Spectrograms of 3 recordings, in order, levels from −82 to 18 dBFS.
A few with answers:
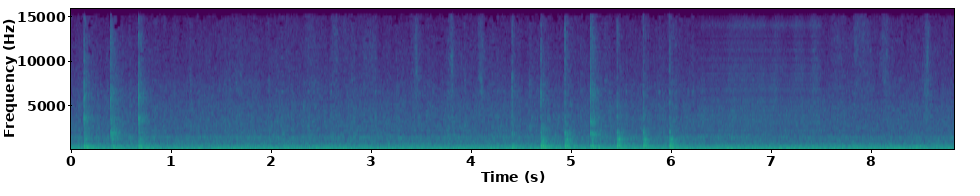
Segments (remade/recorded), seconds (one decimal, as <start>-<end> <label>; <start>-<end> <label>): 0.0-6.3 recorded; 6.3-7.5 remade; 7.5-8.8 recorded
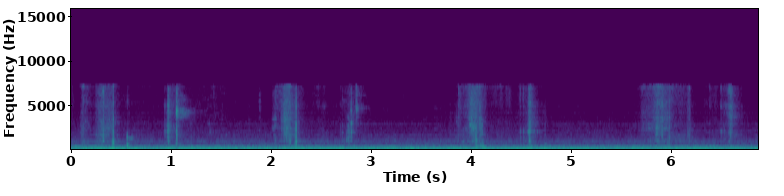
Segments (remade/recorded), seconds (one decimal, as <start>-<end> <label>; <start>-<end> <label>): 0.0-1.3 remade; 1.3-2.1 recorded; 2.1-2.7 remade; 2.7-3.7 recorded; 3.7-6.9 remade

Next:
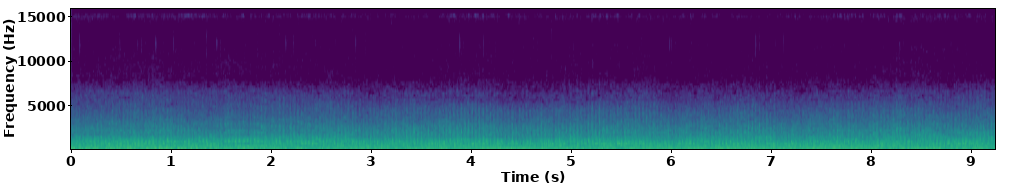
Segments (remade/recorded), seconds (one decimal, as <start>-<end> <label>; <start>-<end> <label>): 0.0-9.2 recorded

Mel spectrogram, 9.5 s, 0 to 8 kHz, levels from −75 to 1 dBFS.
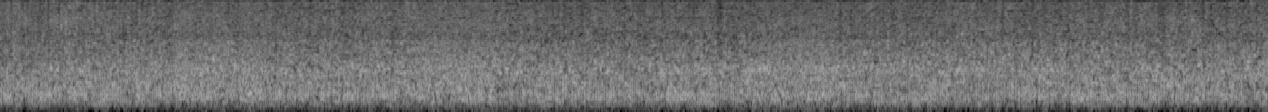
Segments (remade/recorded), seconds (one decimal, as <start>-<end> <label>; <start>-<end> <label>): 0.0-1.3 remade; 1.3-2.0 recorded; 2.0-3.1 remade; 3.1-3.7 recorded; 3.7-5.7 remade; 5.7-6.3 recorded; 6.3-9.5 remade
